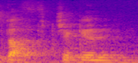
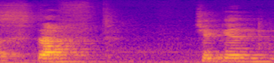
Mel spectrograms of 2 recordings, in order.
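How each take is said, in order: First: The T sound in stuffed is left out. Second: The T sound in stuffed is clearly pronounced.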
